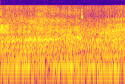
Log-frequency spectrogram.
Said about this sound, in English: IMSA Prototype Challenge action from the Mid Ohio Sports Car Course, the fifth of six rounds.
